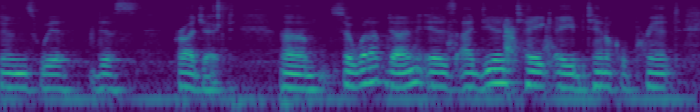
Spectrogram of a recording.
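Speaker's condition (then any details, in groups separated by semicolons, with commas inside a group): No condition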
